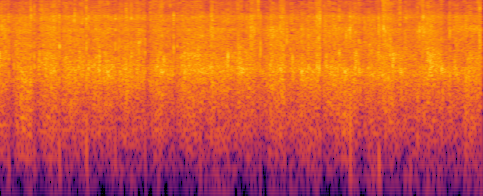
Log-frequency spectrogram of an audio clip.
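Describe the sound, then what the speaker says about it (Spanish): A class gives farewell applause: steady, dense clapping from many hands, loud and continuous throughout, with no speech over it. "démosle un atento saludo de despedida a nivel de aplausos"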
